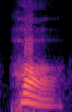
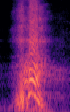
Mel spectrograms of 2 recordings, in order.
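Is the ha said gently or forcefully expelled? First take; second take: gently; forcefully. First: The sound is said plainly and lightly. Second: The sound is forcefully expelled from the chest. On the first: The speaker calls it wrong. "just don't say like ha" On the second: The speaker calls it right. "you should vomit like ha"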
